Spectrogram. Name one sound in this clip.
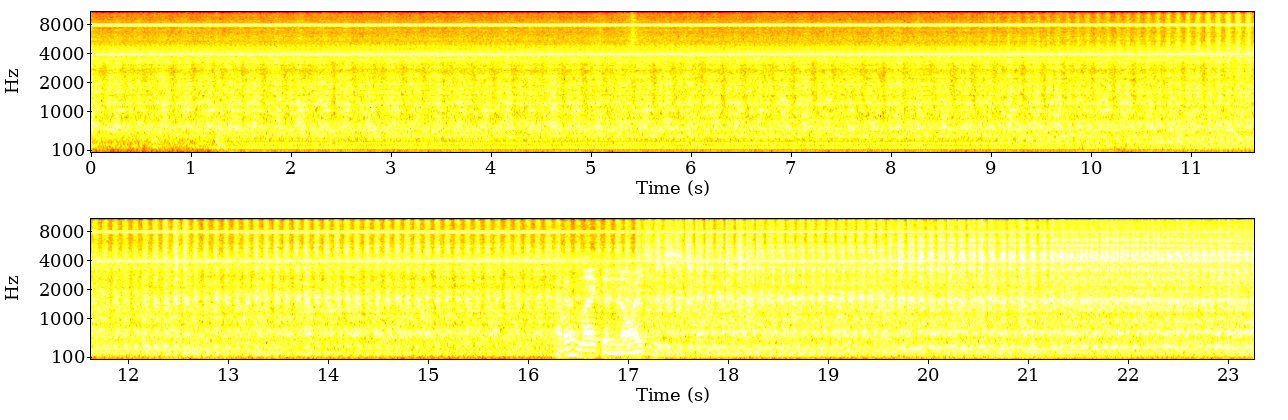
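A spindle motor whines steadily with a high pitch.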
